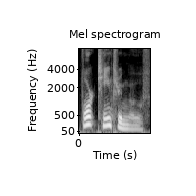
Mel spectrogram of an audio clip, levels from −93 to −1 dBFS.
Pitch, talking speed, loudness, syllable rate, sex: 145 Hz, 150 wpm, -17 LUFS, 5.6 syllables/s, male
